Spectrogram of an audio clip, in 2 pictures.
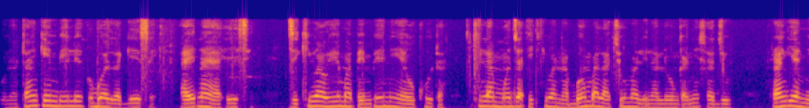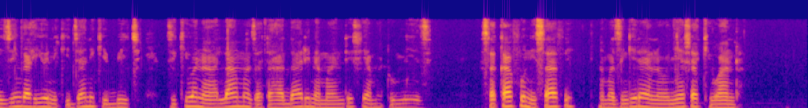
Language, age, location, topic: Swahili, 18-24, Kisii, education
